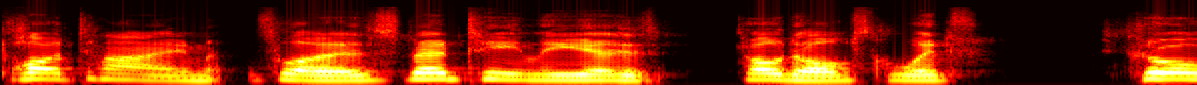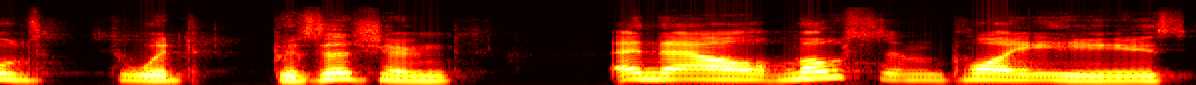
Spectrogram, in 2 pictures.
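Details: Adult woman with cerebral palsy from birth due to lack of oxygen at birth, a wheelchair user with difficulty speaking, sitting up and eating who tires easily; dysarthria (cerebral palsy).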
